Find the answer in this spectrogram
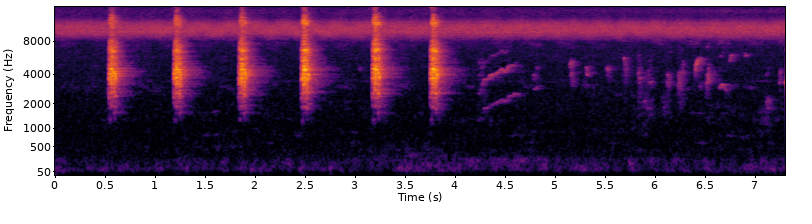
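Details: Long-tailed shrike uttering six harsh, short, rasping notes spaced about two-thirds of a second apart, followed by faint quiet twitters, with a steady high-pitched electronic whine in the background.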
